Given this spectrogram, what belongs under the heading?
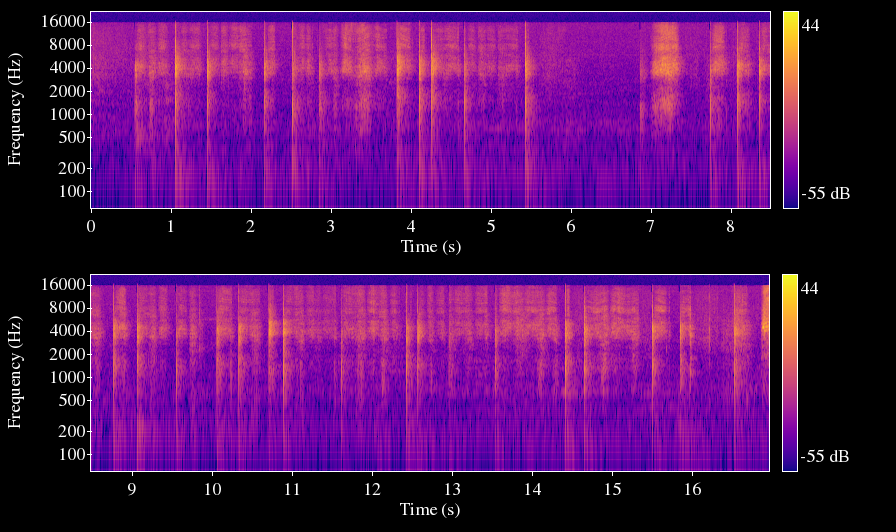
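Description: Chalk or marker strokes scratching and tapping on a board during a math lecture on rotation of axes, a long run of quick, faint, irregular strokes with brief pauses.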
